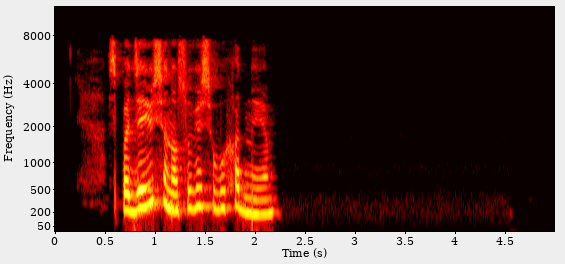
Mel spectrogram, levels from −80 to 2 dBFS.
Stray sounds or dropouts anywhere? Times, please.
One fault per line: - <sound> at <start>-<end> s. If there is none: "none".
none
